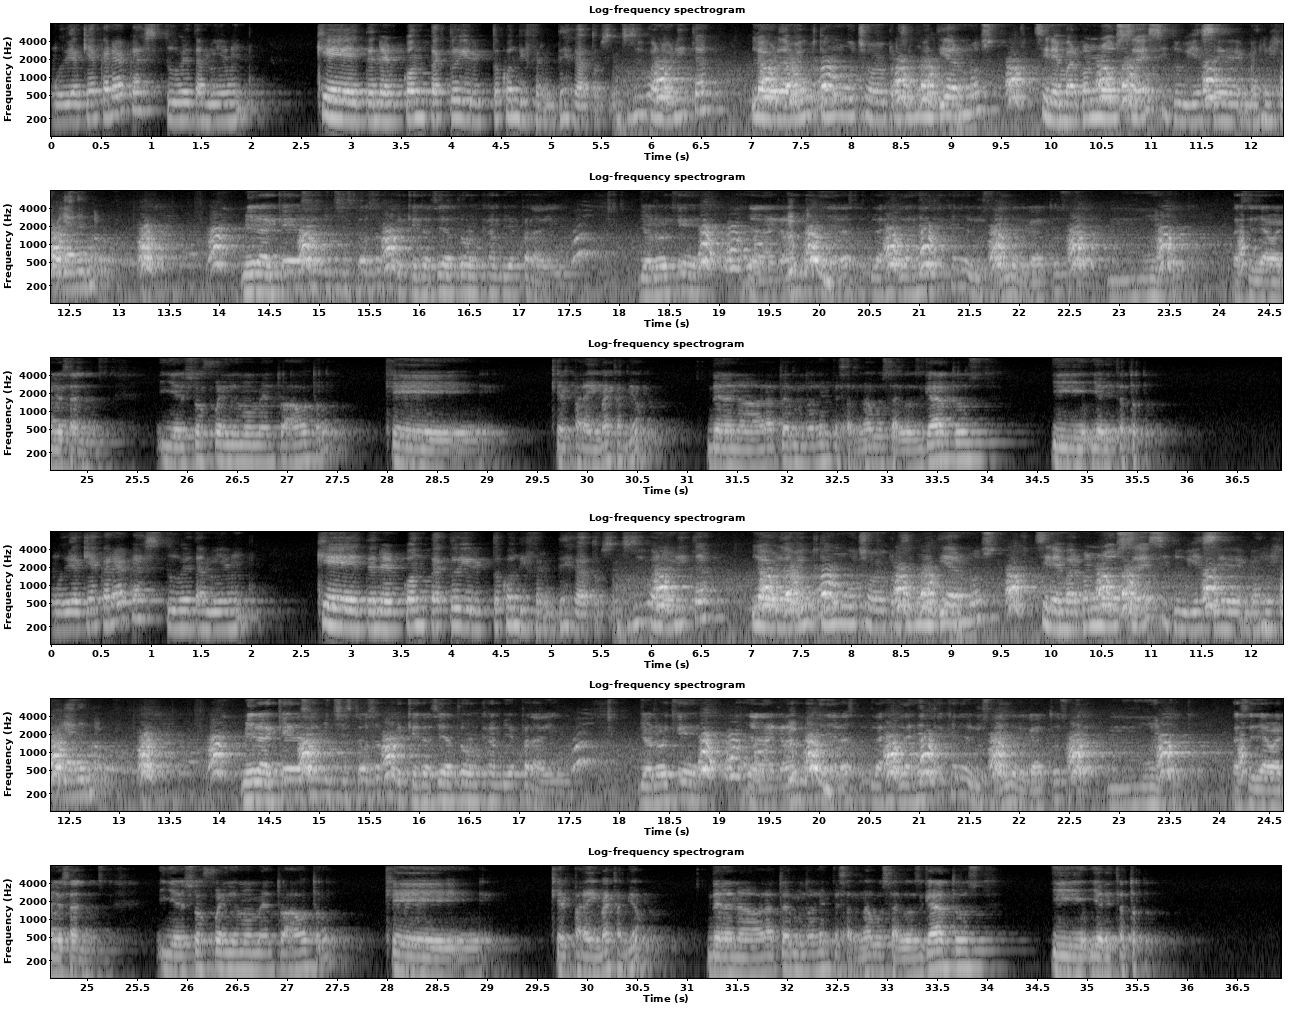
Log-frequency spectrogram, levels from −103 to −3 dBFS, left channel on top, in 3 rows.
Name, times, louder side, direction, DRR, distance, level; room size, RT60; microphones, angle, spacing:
voice 1, 0.0-2.0 2.7-6.6 7.0-9.4 9.8-12.9 19.6-19.8 20.0-20.1, left 1 dB, 30° left, 3 dB, 1.6 m, -31 dB
sound 1, 5.6-6.5 7.1-9.2 9.5-11.1 11.5-12.0 12.3-14.4 14.8-16.7 17.5-17.7 18.8-21.4 21.7-22.2 22.5-23.0 23.4-23.9 24.2-24.3, right 1 dB, 10° right, 1.2 m, -27 dB
voice 2, 14.2-17.5 18.2-23.8 24.1-25.1 25.7-27.5 28.0-29.0 29.6-30.6 31.2-33.9 34.6-35.5, right 1 dB, 30° right, -2 dB, 4.4 m, -34 dB
27.0 x 13.5 x 3.1 m, 0.83 s
head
